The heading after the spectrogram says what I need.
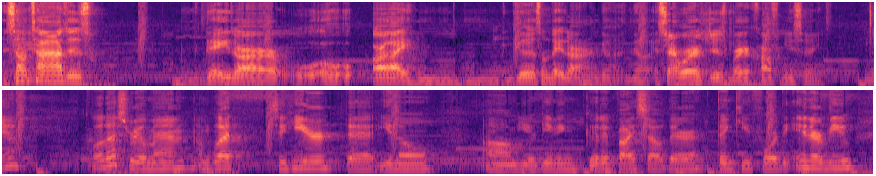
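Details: Adult man with lifelong stuttering since he began talking, who saw speech teachers; a speech therapist told him his face gets very tense on certain words; speaking English; stuttering.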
